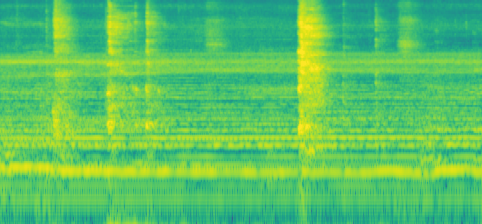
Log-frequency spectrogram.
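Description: Several voices holding a low, steady throat-singing drone together, broken by sudden coughs, the loudest about a second and a half and four seconds in.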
